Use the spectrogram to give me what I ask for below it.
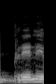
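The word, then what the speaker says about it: Brené: chercheuse ma langue aller très vite elle s'appelle brene Brown Bren s'écrit BR r e n e Bren Bran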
